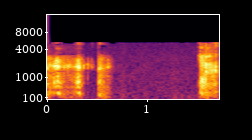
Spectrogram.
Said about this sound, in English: Okay, I may cough a bit. My meds make me cough sometimes.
